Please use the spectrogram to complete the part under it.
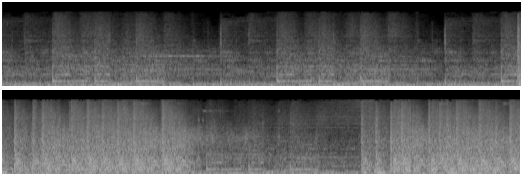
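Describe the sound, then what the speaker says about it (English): Sustained automatic gunfire and rattling shots from the video game Paranoia fill the mix over a constant game soundtrack, intensifying partway through with dense bursts. "just shoot the guy trying to kill you"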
